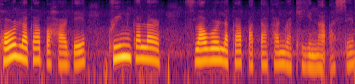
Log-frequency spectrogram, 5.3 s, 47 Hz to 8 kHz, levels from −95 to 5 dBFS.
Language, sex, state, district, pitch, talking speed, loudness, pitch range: Nagamese, female, Nagaland, Dimapur, 175 Hz, 145 wpm, -18 LUFS, 155-210 Hz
